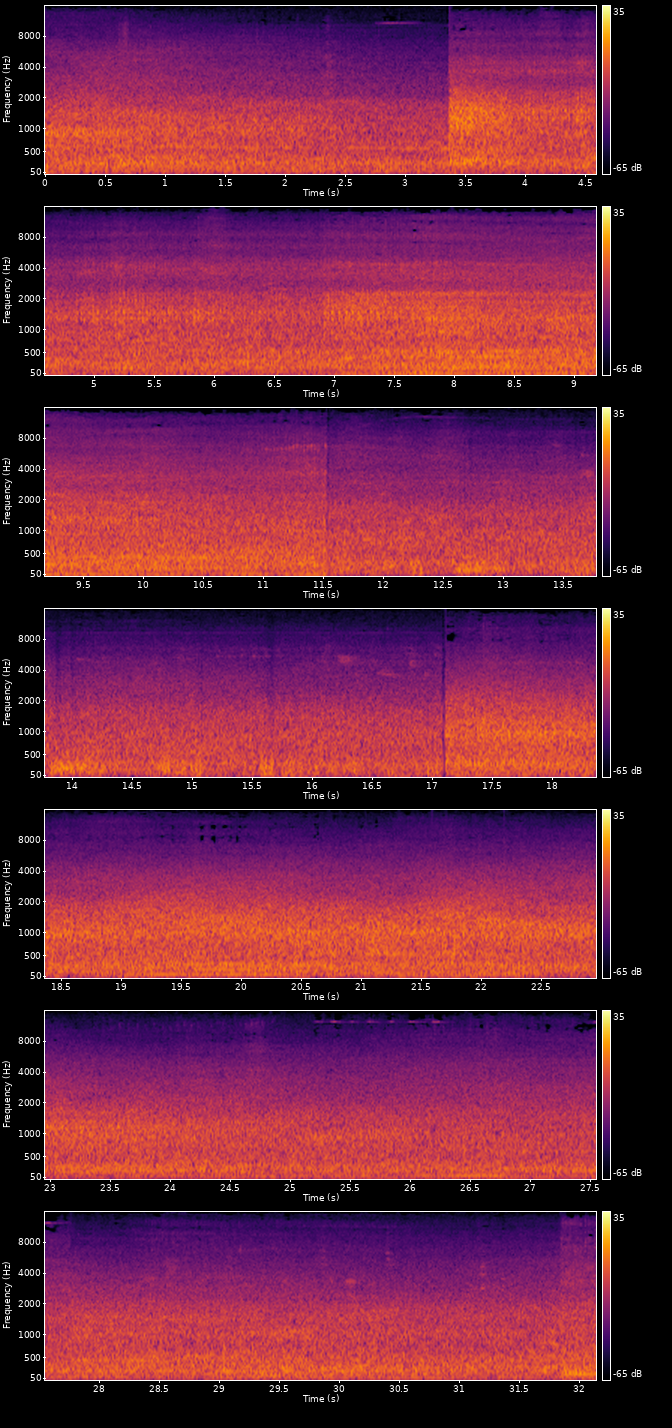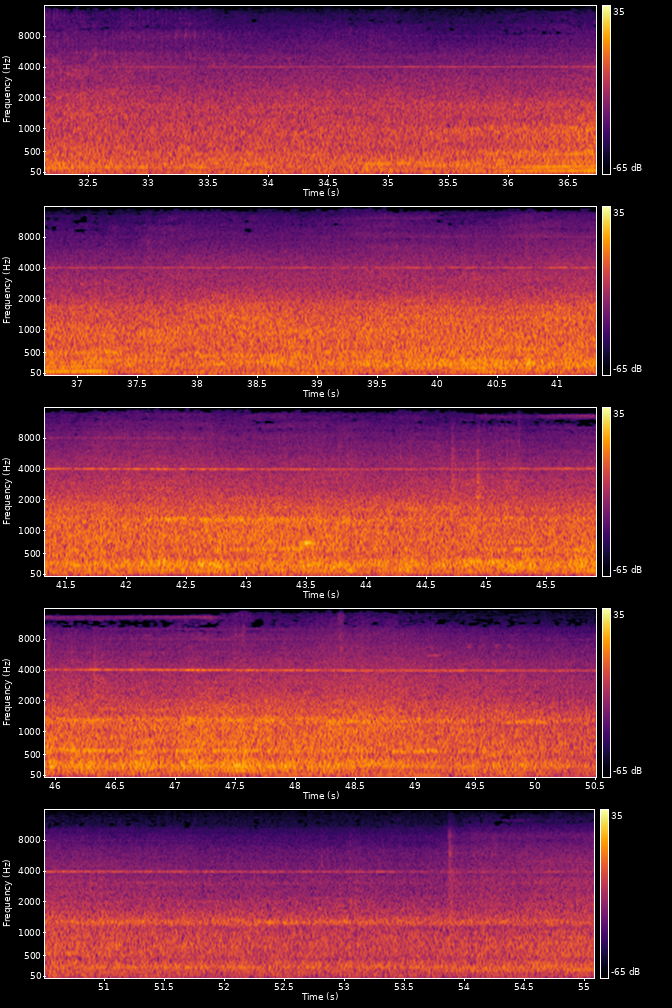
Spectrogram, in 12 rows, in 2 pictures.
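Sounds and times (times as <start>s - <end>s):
road traffic noise: 0.0s - 55.0s
tram drive whining: 0.0s - 55.0s
high-pitched wheel squeal: 31.9s - 55.0s.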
